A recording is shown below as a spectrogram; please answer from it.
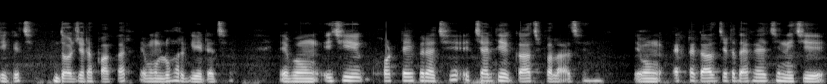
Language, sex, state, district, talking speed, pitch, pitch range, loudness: Bengali, male, Odisha, Malkangiri, 175 wpm, 155 Hz, 140-170 Hz, -14 LUFS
